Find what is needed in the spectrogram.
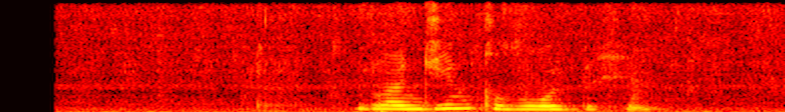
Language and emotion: Russian, sad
